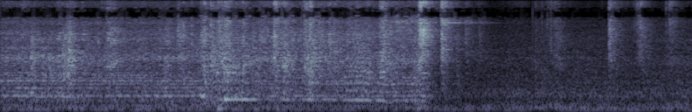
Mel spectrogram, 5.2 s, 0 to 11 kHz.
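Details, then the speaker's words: Garage door opening and closing after replacing steel rollers with nylon sealed 6200ZZ-bearing rollers, before lubrication; smooth even rolling rumble about three seconds, no scraping or clanking, much quieter, normal operation. "so as you heard it's much quieter now"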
